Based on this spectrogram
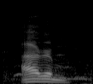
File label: "Water", Yimas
